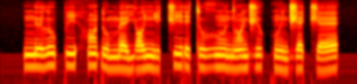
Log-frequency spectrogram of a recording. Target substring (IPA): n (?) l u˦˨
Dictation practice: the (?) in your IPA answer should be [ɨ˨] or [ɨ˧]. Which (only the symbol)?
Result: ɨ˨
